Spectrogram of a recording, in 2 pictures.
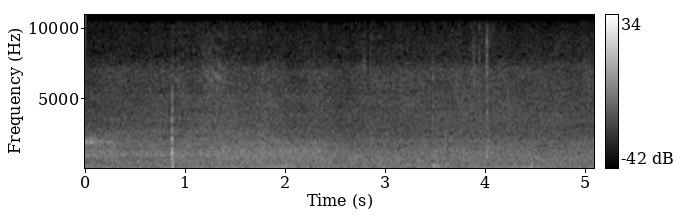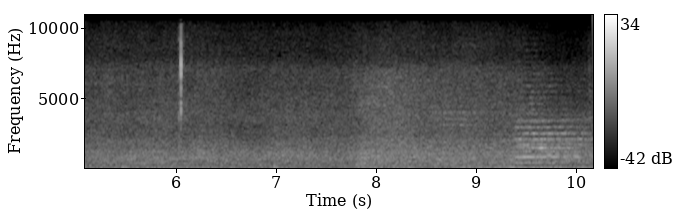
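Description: City street traffic noise: a steady low rumble of passing vehicles, with a single sharp click about a second in.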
